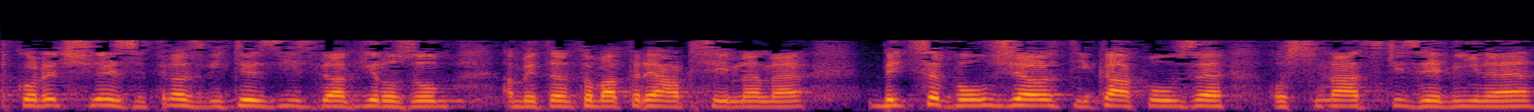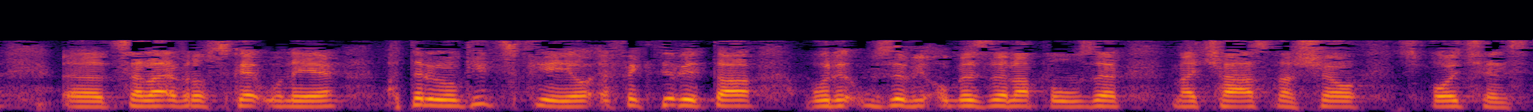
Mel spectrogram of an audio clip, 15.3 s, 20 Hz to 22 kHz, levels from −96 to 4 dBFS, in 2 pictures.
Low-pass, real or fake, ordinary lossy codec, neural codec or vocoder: 7.2 kHz; fake; MP3, 24 kbps; codec, 16 kHz, 1.1 kbps, Voila-Tokenizer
